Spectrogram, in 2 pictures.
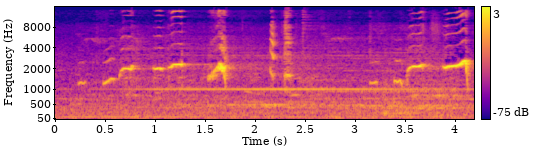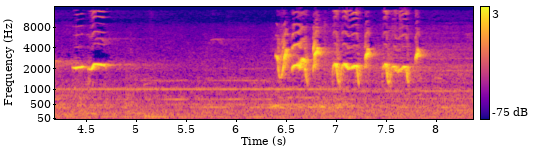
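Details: Female cockatiel singing for a male: short whistled phrases with sliding, slightly rising notes, then a quick burst of chirpy warbled notes near the end, over a steady faint background hum and a few clicks.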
